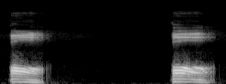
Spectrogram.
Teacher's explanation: Huruf qof itu kalau dibaca fathah tebal.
